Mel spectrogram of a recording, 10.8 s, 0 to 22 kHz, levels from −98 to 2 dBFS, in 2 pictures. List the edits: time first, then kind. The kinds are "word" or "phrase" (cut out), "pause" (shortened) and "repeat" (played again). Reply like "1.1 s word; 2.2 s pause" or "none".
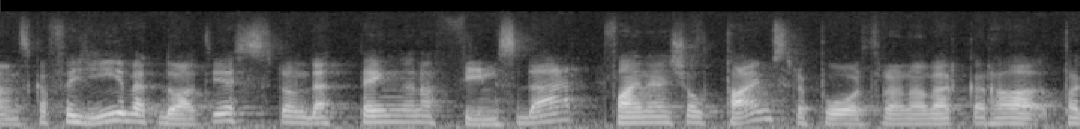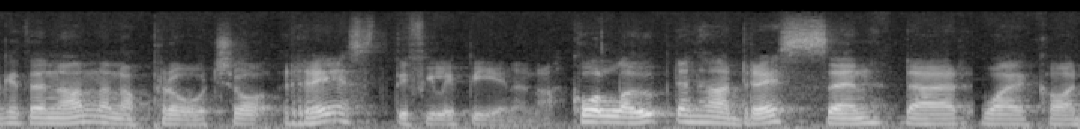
none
